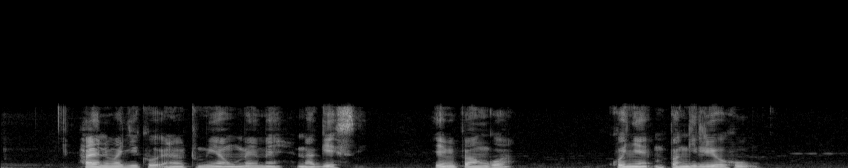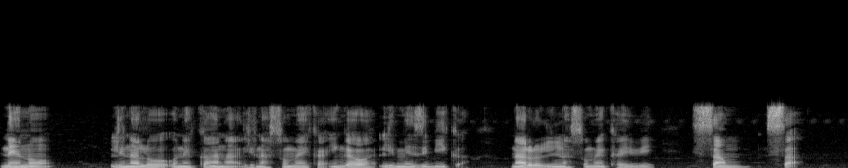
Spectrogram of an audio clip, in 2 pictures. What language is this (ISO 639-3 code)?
swa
